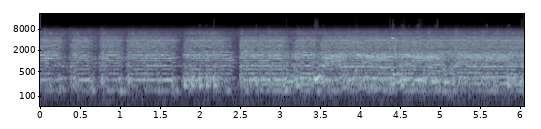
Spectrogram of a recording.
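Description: Electric guitar playing a metal riff, with brief stops in the first few seconds, the clearest about two and a half seconds in.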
